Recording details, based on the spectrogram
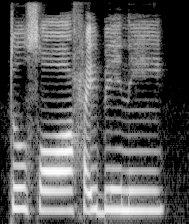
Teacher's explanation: حرف الحا کی ادائیگی حلق کے درمیان والے حصے سے ہے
